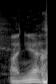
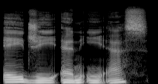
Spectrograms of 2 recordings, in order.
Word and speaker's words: Agnès: And uh in that game her name is is spelled A G N E S. So, I you know, just reading it, I thought it was Agnes.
